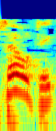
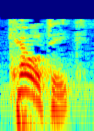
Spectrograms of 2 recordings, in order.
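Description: First: The word begins with a soft S sound. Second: The word begins with a hard K sound. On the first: The speaker calls it wrong. "must never be pronounced soft as if C were S" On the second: The speaker calls it right. "as always pronounced, when correctly pronounced for the Welsh portion"

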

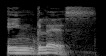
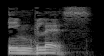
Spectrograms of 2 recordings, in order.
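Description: No difference in how they are said.

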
